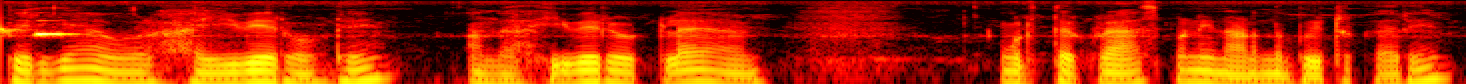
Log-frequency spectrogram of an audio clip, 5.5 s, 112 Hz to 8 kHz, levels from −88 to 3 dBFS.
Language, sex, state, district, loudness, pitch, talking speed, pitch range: Tamil, male, Tamil Nadu, Nilgiris, -23 LUFS, 105 Hz, 130 wpm, 100-115 Hz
